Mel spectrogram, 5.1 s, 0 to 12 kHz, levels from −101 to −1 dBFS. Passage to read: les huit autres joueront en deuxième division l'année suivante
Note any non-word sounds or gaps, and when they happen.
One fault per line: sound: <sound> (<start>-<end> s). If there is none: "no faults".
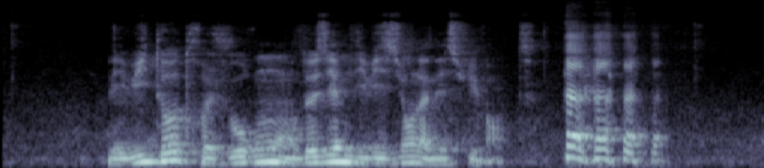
sound: laugh (3.8-4.5 s)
